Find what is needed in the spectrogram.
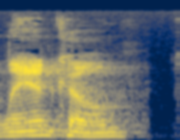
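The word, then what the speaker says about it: Lancôme: So from Lancome, hopefully I said that right.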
